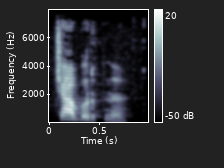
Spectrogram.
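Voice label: "чабыртны", Komi, female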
